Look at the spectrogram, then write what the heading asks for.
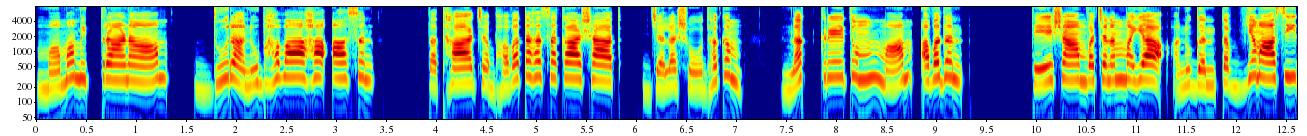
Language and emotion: Sanskrit, disgusted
